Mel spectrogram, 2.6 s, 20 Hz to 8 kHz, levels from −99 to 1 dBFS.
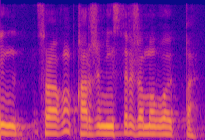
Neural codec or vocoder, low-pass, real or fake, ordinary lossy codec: autoencoder, 48 kHz, 32 numbers a frame, DAC-VAE, trained on Japanese speech; 7.2 kHz; fake; none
